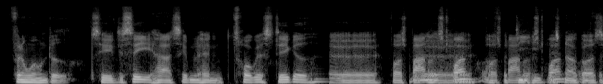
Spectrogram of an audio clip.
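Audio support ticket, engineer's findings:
Burst of packet loss, 2.11–2.18 s and 3.17–3.31 s (just before "for at"): last sound held then faded for about 45 ms and 120 ms. Audio resumes further on. Longer than a concealed blip: a decaying buzz/hiss, not a smear.

Doubled audio track, 4.1 s to end (from just after "for at"): full-band copy about 5 dB down, roughly 1 s late, abrupt onset, no decay or room colour, so not acoustic echo. Likely a second, slower capture path.

Short concealed packet loss, 5.29–5.33 s: about 20 ms gap filled by continuing the last sound, then blended back. Brief smear/wobble, no fade or audible skip, unlike the bursts.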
